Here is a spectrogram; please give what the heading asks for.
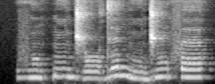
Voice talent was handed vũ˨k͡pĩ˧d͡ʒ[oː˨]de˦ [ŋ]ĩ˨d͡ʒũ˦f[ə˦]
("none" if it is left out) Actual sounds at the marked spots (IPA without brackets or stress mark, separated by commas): oː˨, ŋ, ɛ˦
